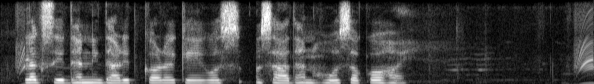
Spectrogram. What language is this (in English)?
Magahi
